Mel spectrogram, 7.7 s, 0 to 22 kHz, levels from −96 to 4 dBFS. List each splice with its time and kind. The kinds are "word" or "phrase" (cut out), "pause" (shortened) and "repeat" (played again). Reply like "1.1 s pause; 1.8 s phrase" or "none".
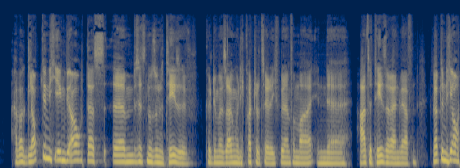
5.9 s pause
